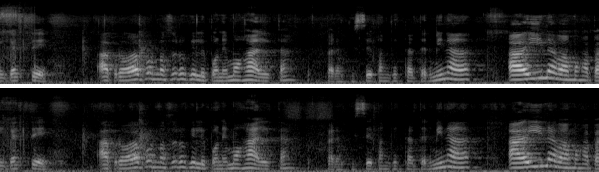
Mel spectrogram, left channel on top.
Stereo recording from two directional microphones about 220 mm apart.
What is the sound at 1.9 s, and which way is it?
Speech, 40° left (ahead or behind).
